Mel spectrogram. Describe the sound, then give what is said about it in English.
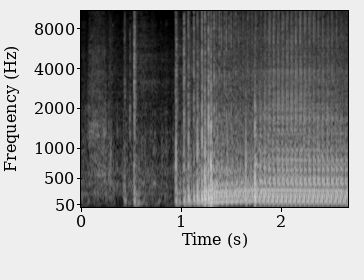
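A motorcycle engine is started: it cranks with a few clicks, then roars to life and revs up loudly before settling into a steady rumbling idle. “Ignoring the throbbing hurt, Virat climbed on the motorcycle and started it.”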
